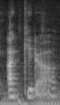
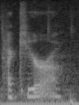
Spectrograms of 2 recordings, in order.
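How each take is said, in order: First: The name is pronounced the Japanese way. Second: The name is pronounced the Western, English way. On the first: "The Japanese pronunciation is" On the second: "I guess Western pronunciation is"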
